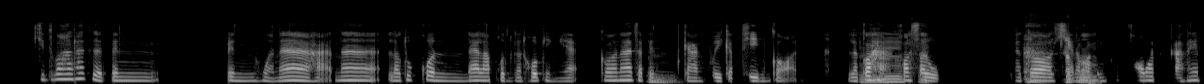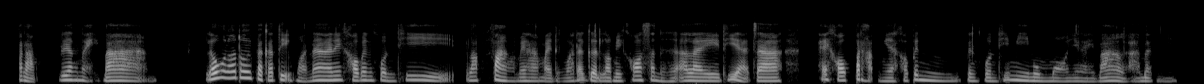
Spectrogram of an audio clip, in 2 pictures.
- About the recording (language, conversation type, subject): Thai, advice, ควรทำอย่างไรเมื่อมีแต่งานด่วนเข้ามาตลอดจนทำให้งานสำคัญถูกเลื่อนอยู่เสมอ?
- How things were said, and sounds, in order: other background noise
